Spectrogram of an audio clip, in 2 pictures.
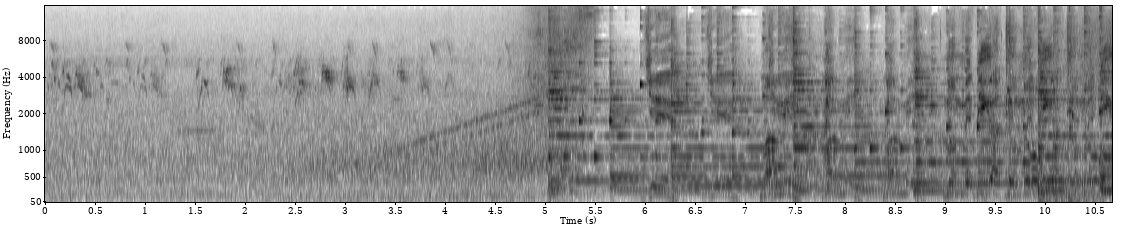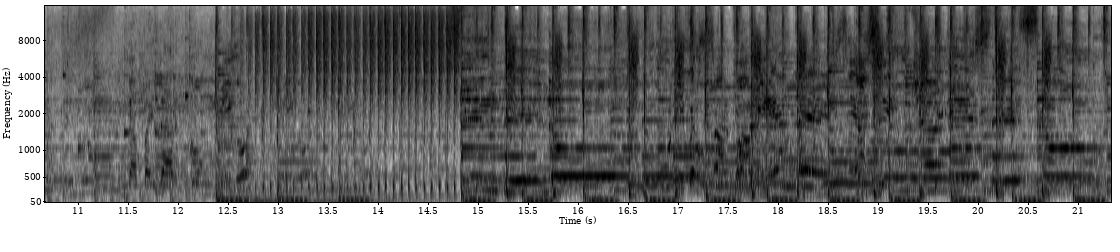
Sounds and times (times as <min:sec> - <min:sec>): Music: 0:05.0 - 0:21.3.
